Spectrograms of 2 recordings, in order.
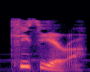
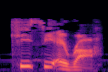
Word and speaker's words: quisiera: Instead, use quisiera. Quisiera.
